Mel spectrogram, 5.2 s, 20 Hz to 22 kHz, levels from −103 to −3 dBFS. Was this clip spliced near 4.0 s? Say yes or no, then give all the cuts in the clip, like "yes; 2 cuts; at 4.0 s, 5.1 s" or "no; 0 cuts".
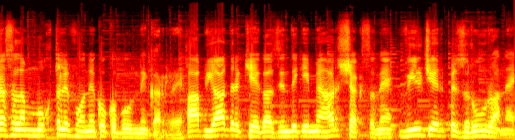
yes; 2 cuts; at 1.7 s, 4.0 s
